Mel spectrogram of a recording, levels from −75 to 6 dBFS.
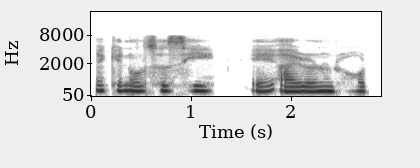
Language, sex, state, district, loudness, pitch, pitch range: English, female, Arunachal Pradesh, Longding, -17 LUFS, 200 Hz, 190-210 Hz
